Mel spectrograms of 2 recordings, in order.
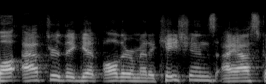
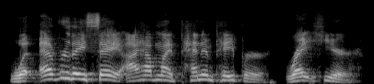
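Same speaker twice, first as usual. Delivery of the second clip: normal talking voice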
